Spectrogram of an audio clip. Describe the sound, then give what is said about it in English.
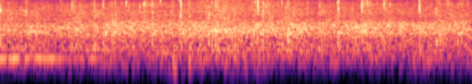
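A crowd at a church service claps together for the Lord in a steady, dense wash of applause, many hands blending into continuous noise at an even loudness throughout, with no voices standing out. “Well, come on, let's give the Lord one more hand clap tonight.”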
